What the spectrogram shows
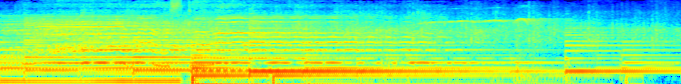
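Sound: hand clapping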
